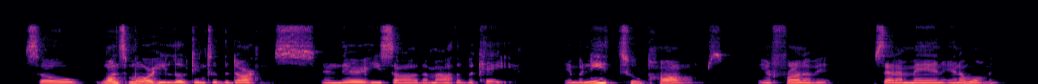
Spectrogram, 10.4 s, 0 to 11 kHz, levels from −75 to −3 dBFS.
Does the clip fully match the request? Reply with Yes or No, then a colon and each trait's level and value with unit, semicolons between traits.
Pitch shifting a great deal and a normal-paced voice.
No: average, 4.1 semitones; average, 180 wpm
